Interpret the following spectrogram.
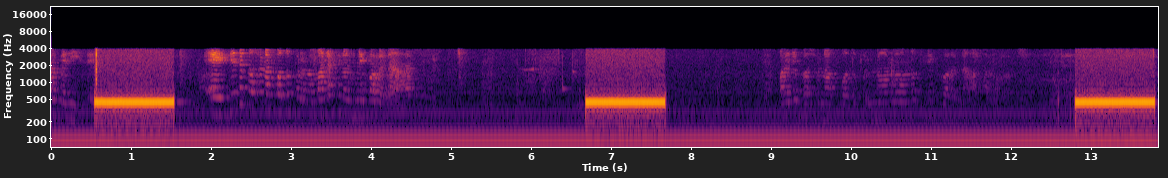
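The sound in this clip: Telephone tone while placing a call: a steady mid-pitched tone sounds three times, each about a second long and spaced several seconds apart, with quiet voices talking in the gaps over a low hum.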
